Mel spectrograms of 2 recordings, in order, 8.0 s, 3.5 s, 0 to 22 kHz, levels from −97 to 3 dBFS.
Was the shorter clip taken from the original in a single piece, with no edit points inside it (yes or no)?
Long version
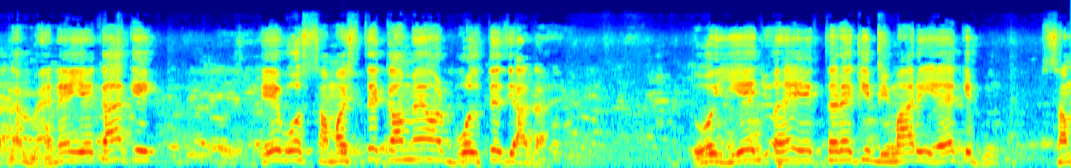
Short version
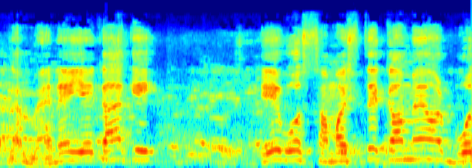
yes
